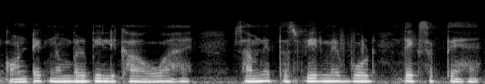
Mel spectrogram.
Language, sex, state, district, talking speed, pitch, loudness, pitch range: Hindi, male, West Bengal, Alipurduar, 160 wpm, 135 Hz, -13 LUFS, 125-140 Hz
